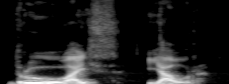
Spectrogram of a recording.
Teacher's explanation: notice we've got the accent, so we're going to make that longer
